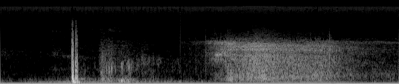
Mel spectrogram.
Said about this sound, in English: Now, let's fire this flare.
